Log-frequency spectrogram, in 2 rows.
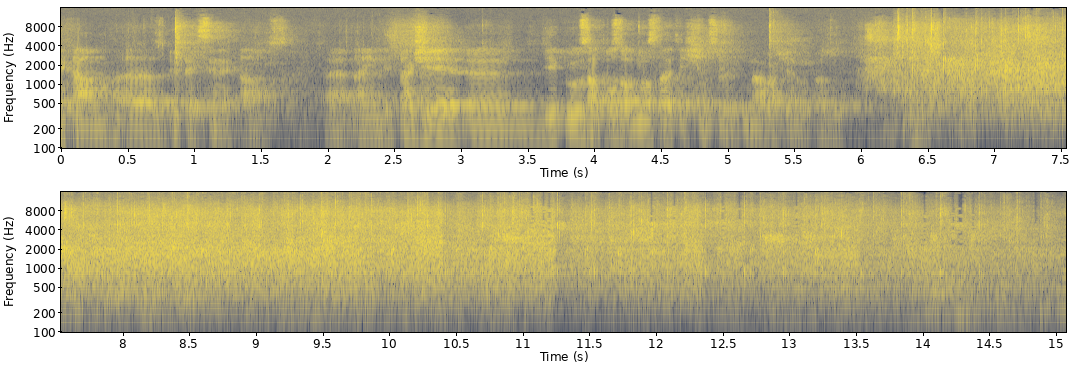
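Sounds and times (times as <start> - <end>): large audience applauding: 6.0 - 15.0.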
